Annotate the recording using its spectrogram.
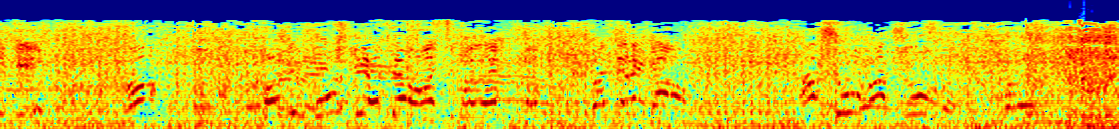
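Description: Voices and laughter, not clear enough to make out as words, over the steady low running of off-road motorcycle engines idling.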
